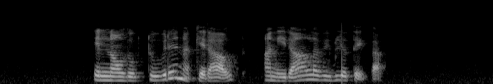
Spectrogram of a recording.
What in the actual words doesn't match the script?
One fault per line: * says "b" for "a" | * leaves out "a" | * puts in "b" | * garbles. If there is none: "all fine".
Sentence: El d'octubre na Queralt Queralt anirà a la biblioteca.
* puts in "nou"
* leaves out "Queralt"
